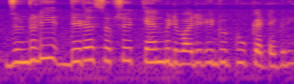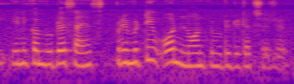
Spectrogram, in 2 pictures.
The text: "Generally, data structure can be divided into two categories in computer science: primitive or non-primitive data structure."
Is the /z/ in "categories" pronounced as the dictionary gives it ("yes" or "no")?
no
